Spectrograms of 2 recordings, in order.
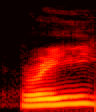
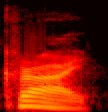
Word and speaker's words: Cree: Cree gives $2 and says, $2 clarification. It's pronounced Cry.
